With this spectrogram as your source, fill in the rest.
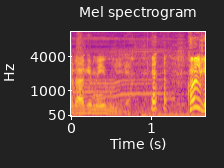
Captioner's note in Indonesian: Tertawa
